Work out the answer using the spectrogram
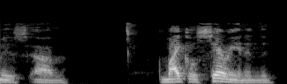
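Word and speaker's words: Tsarion: name is um michael sarian and the the t is silent he's originally irish but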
